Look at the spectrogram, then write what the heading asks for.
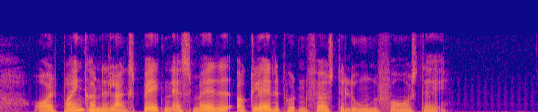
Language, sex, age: Danish, female, 55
